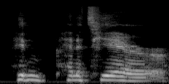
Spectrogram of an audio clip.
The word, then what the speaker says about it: Hayden Panettiere: Her name is pronounced Hidden Panettiere.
